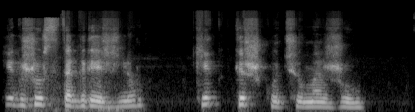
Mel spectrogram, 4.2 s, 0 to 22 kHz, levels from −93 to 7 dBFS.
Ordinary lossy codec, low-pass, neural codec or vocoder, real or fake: Opus, 16 kbps; 14.4 kHz; vocoder, 48 kHz, 128 mel bands, Vocos; fake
